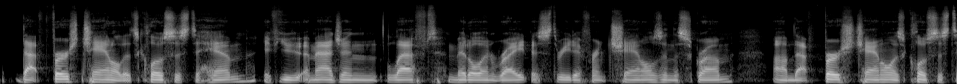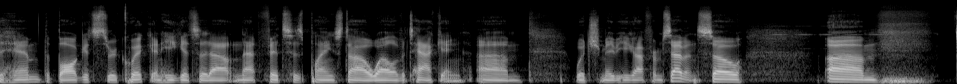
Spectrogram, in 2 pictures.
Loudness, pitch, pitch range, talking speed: -22 LUFS, 105 Hz, 100-110 Hz, 180 wpm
